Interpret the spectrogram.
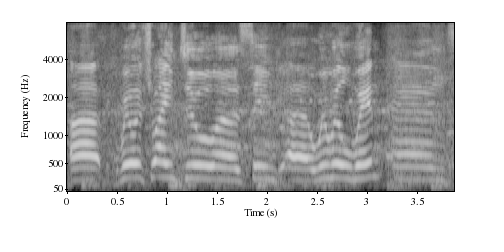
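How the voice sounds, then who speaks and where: Male interviewee, extremely high register, hesitant phrasing, outdoors among a crowd. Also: little pitch movement. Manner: hesitant, halting delivery. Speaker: protester being interviewed. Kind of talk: street interview. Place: outdoors on a street at a protest. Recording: outdoor street with crowd behind. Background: crowd noise.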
